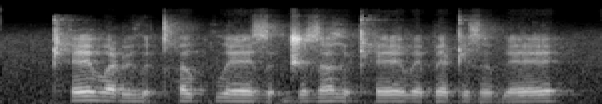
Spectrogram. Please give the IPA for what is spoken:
ʈʰ ɛ β ɐ ɽ ø ð ə̰ tʰ ɐ kʷ ɛː z ə̰ d͡ʒ œ z ɐ ɣ ə̰ ʈʰ ɛː β ɛ p ɛ ʈ ɪ z əː b ɛː

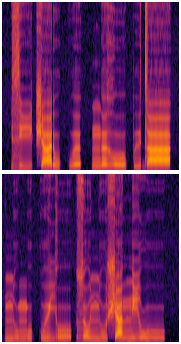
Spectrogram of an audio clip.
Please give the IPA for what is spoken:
z iː˧ t͡ʃ a˨˦ ɾ u˦˨ kʷ ə˧ | ŋ ə˧ ɣ oː˨ p ɨ˨ d aː˧ | ɲ u˧ m u˦ kʷ ɨ˦˨ j o˨ | z o˧ ɲ u˦ ʃ a˧ n i˦ w u˧

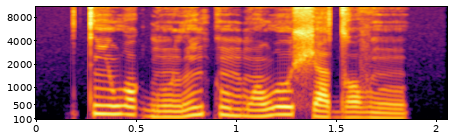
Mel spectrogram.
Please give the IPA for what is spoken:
t ĩ˦ w ɔ˦˨ ɡ͡b ũ˨ l ĩ˦ k ũ˧ b ɔ̃˨˦ w o˦ ʃ a˧ d ɔ˧ v ũ˨

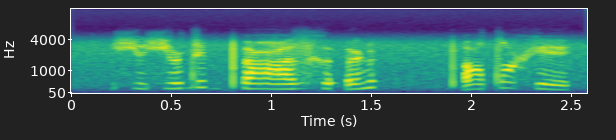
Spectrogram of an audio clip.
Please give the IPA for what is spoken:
ç ə˞ ç ə˞ d e d pʼ ə ʕ a z x ə ʔ ə ɳ | pʼ a tˤ y x e

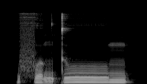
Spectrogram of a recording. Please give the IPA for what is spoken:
f ʊ˨˩ ŋ t̪ uː˧ m

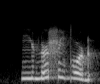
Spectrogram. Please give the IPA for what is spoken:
ŋ i ɖ ɳ ɯ ʂ i d̪ o ɖ

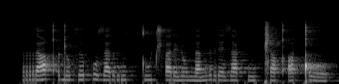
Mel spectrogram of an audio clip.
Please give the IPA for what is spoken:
r a qʼ ə ɖ o x ə f o z a r u tː u t͡ʃʼ a ɾ ɛ ɳ o n a n r ɛ z a k u ǁ ɛ qʼ a ǃ o

